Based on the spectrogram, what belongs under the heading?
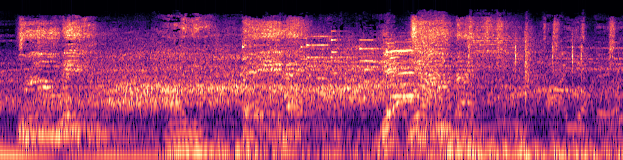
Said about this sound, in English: And now, he's watching as the crowd at the LA Coliseum go off.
